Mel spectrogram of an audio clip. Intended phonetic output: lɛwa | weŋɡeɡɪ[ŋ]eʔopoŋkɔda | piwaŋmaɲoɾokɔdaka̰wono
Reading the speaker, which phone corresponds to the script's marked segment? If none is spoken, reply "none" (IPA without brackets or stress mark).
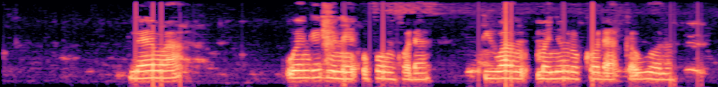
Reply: n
